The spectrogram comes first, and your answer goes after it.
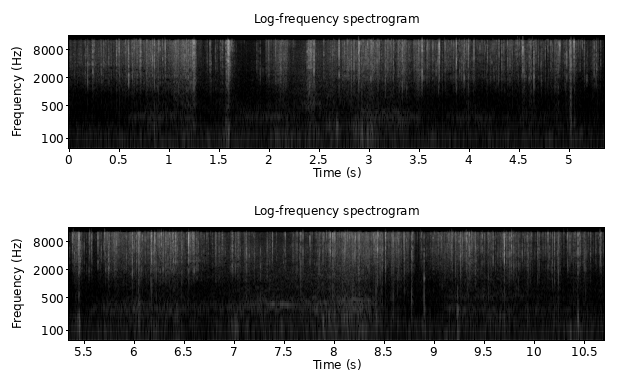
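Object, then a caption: Small bundle of dried grass stems. A small tied bundle of thin, green, dried grass or herb stems with white flower tips is held in the hand and crinkled and rubbed with the fingertips. The result is a steady stream of quiet, dry, bright crackling and crunching, with a few sharper snaps standing out.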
